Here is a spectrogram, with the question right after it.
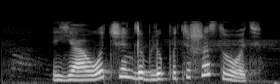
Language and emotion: Russian, positive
